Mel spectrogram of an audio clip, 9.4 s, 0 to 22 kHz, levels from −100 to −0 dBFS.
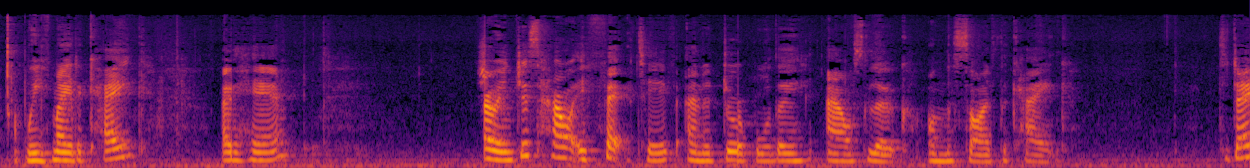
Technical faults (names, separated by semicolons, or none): audio missing between chunks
